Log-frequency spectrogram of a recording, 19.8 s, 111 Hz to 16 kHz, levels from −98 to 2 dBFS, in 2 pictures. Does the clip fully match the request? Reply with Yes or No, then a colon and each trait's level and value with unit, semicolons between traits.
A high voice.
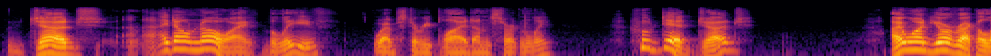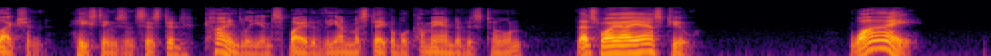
No: low, 105 Hz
